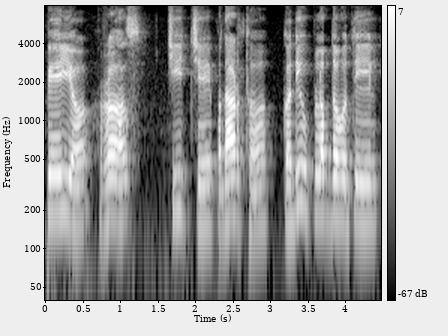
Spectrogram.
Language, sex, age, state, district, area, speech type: Marathi, male, 30-45, Maharashtra, Yavatmal, rural, read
